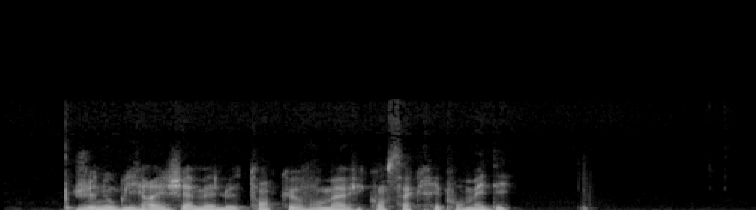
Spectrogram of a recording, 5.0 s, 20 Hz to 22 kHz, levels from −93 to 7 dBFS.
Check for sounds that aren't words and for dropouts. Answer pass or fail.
fail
